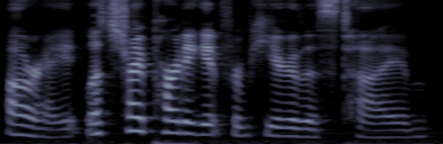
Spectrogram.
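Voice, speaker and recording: A woman voicing a possessive, manipulative villainess in an intimate ASMR roleplay, soft-spoken and coaxing, teasing and sometimes whispering to a captive. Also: on the low side, lively intonation, measured pace. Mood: tender, doting.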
